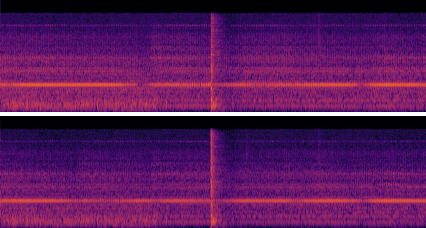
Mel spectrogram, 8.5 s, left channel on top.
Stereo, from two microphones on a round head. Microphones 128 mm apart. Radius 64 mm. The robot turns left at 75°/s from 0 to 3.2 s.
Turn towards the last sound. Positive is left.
turn(degrees=-70)  # may be behind; listen again after turning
